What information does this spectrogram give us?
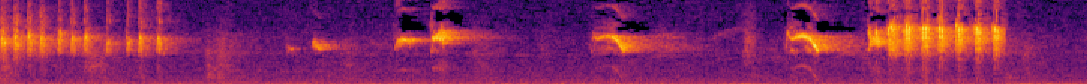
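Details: Scarlet-backed flowerpecker: high, thin sharp chips and brief slurred notes spaced about a second apart, with a rapid ticking trill near the end.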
